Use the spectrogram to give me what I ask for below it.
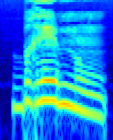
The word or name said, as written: Bremont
